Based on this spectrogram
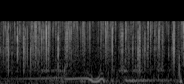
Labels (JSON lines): {"label": "biophony, cascading saw", "recorder": "SoundTrap 600 or HydroMoth"}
